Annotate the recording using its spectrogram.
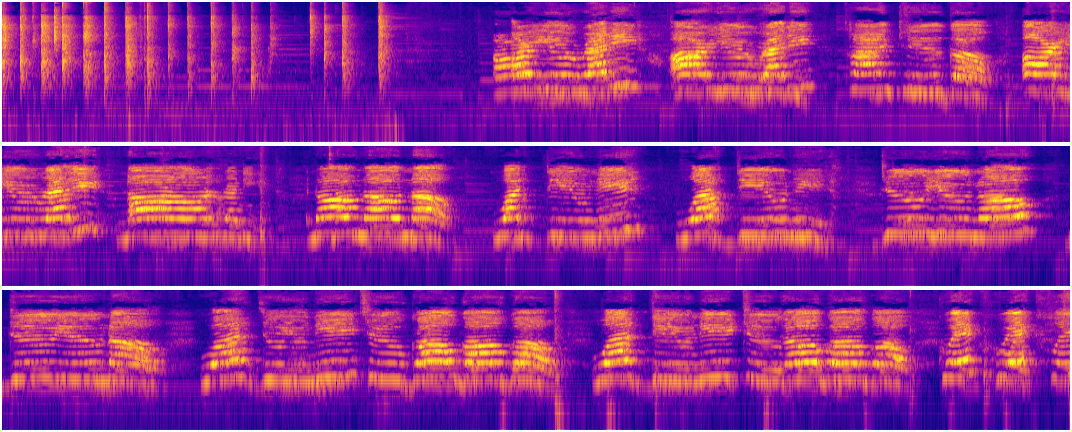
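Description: Hands clapping in quick applause for the first three seconds or so. Then, from about five seconds in, children's voices singing, in sung phrases of one to two seconds with short breaks between them.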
